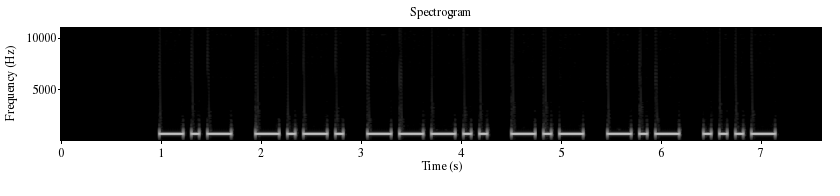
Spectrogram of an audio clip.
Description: Morse code, heard as a keyed tone, about 15 wpm, 700 Hz. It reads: KC8KKV
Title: USA Call Signs - 6 Characters - Repeated 2x - 15wpm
